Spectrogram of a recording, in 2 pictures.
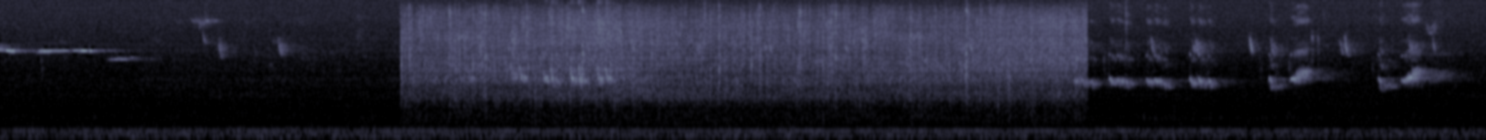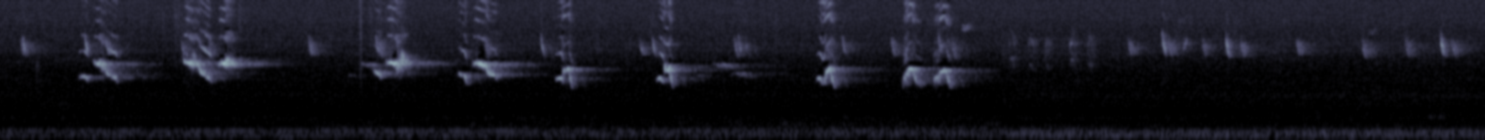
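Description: Birds chirping: a long run of short, sharp, downward-sweeping notes, about two a second, starting about eleven seconds in and thinning out near the end. Before them a steady hiss starts and stops abruptly.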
